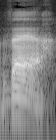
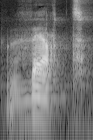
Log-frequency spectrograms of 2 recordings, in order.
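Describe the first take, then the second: First: "vert" said with no t at the end, vair; silent final t. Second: "verte" slowly with a clear t at the end; slow, land on the t; final t sounded. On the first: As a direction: cut it off before the t. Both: Shown as a demonstration. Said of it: "Look what the addition of the E does when I speak".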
